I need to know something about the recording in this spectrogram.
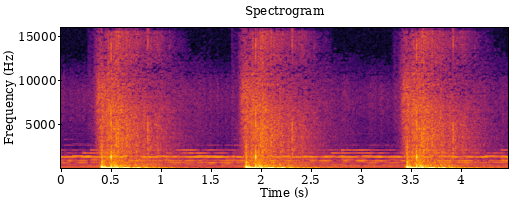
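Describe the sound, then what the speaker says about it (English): Three heavy, booming thuds land at slow, even intervals, each ringing out with a long rumbling decay like giant footsteps. "you hear the sound of almost like explosions or thunderous impacts, like the giants are marching in the background"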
